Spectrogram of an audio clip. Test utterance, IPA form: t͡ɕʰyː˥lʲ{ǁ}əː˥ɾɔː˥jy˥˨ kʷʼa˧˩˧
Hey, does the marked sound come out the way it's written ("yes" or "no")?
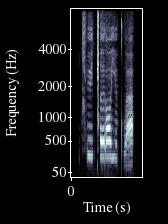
yes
